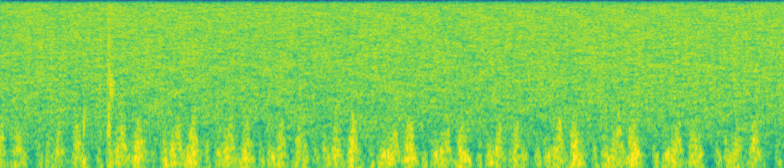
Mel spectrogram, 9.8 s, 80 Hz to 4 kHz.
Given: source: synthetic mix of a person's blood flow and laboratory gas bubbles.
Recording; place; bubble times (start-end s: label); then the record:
Doppler ultrasound of blood flow; precordium
1.02-1.10 s: bubbles
1.32-1.43 s: bubbles
From the record:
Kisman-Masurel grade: 112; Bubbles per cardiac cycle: 1 to 2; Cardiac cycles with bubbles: 1 to 10%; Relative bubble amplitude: moderate (0.250 to 0.450); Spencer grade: 1 (occasional bubble signal discernible with the cardiac motion signal, with majority of cardiac periods free of bubbles); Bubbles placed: anywhere in the cardiac cycle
